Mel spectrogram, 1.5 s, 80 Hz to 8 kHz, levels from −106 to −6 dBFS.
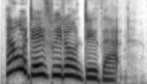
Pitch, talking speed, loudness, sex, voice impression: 295 Hz, 205 wpm, -15 LUFS, female, very feminine, very young, very thin, very tensed, powerful, very bright, slightly hard, very clear, fluent, slightly nasal, very cute, slightly intellectual, very refreshing, sincere, slightly calm, friendly, reassuring, very unique, slightly elegant, slightly wild, sweet, very lively, intense, very sharp, very light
